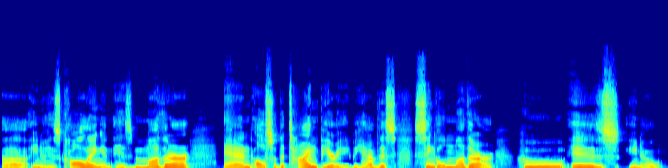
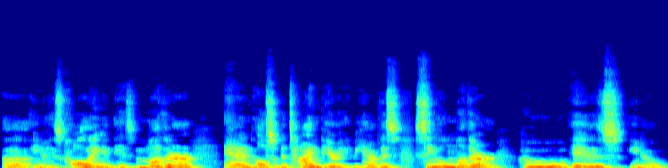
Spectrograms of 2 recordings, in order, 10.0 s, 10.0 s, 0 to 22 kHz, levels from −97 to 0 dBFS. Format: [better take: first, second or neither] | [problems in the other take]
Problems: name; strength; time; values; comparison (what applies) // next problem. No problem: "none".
first | off-mic speech; far // room echo; slight; dies away in 0.4 s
